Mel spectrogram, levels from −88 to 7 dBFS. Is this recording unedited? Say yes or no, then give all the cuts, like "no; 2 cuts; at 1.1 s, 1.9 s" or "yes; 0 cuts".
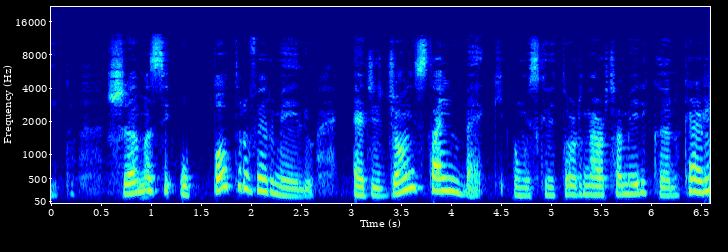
yes; 0 cuts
